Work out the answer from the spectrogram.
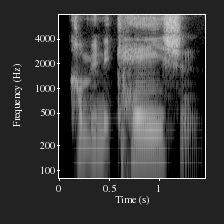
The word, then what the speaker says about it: communication: So the first 4 syllable is faster, K slows down, and then ending with shin. Communication.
